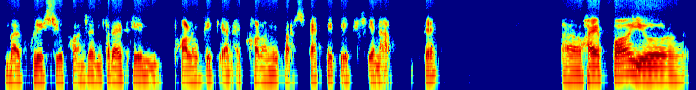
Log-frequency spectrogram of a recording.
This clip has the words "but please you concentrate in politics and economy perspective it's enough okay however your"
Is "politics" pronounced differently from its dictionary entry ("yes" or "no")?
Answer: yes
